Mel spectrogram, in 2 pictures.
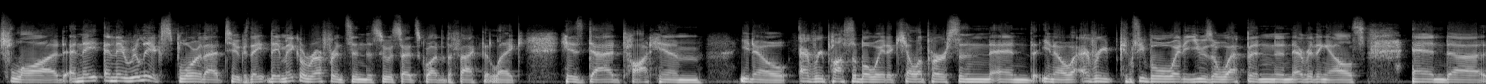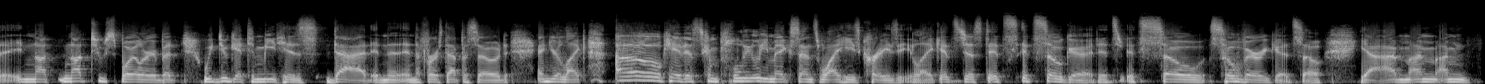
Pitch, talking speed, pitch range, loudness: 120 Hz, 200 wpm, 110-130 Hz, -18 LUFS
